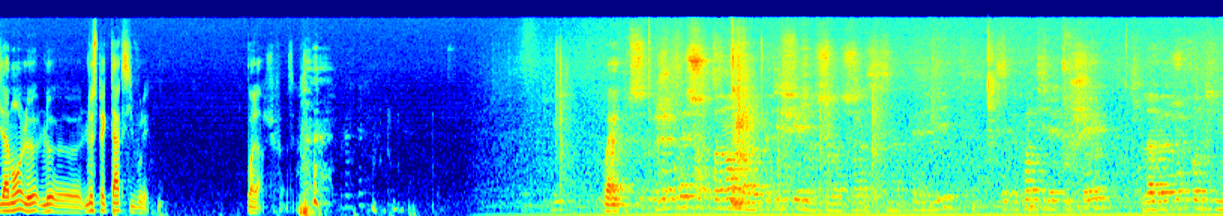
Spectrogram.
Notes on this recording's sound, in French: Enregistrement intégral de l'intervention. Suite à la projection du film le mercredi 6 mars 2013 au Centre des arts d'Enghien-les-Bains.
